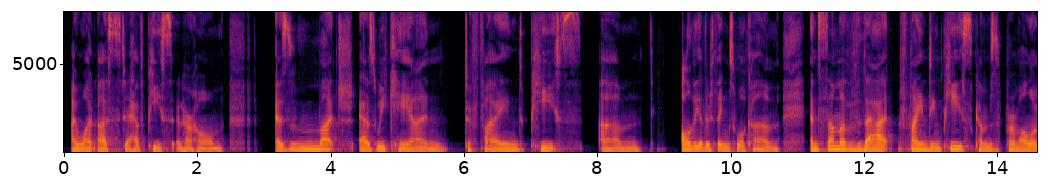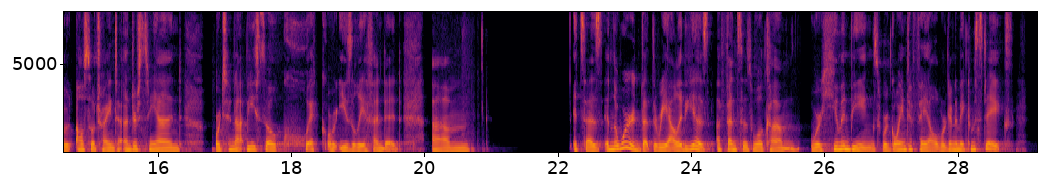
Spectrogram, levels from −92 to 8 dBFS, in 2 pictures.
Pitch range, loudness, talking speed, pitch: 155-180 Hz, -21 LUFS, 145 wpm, 165 Hz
